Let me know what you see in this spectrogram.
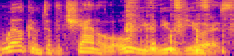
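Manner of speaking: smooth, sultry announcer voice-actor tone. Speaker welcomes new viewers to the channel in a sultry voice. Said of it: "it's my sultry tones".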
